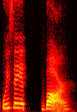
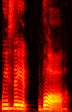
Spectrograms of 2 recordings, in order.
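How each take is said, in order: First: The final r sound is clearly pronounced. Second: The final r sound is not pronounced. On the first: "In American accent" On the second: "in British accent"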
